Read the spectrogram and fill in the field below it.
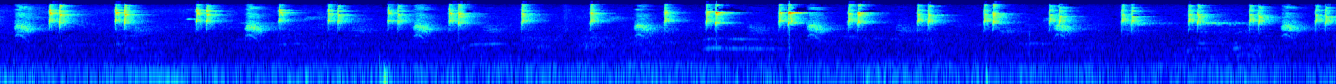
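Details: An Indian palm squirrel gives loud, sharp chirps about every second and a half, calling a companion that got lost from its group.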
